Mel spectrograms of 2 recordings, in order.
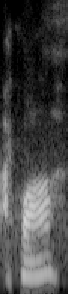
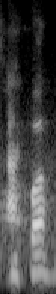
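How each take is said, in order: First: "Aqua" ending in an open ah; second pronunciation. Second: "Aqua" ending in a weak uh; first pronunciation. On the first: Vlogger listing disputed brand pronunciations, "Aqua" said AK-wah. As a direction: say "Aqua" as AK-wah, full final vowel. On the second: Vlogger listing disputed brand pronunciations, "Aqua" said AK-wuh. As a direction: say "Aqua" as AK-wuh, short final vowel. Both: Shown as a demonstration. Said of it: "debate over whether it's Aqua or".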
